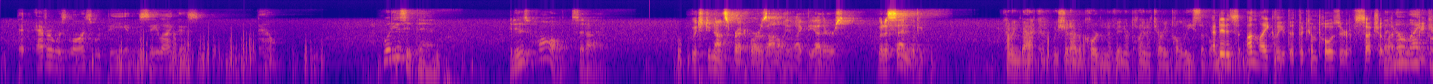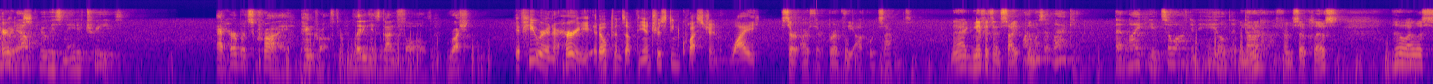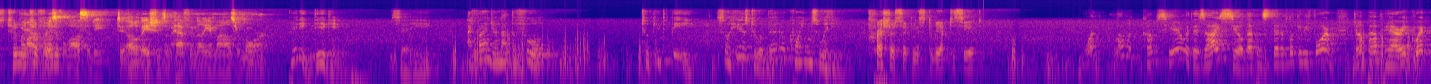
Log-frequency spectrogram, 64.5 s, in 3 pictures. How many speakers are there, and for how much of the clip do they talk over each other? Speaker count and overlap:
seven, about 5%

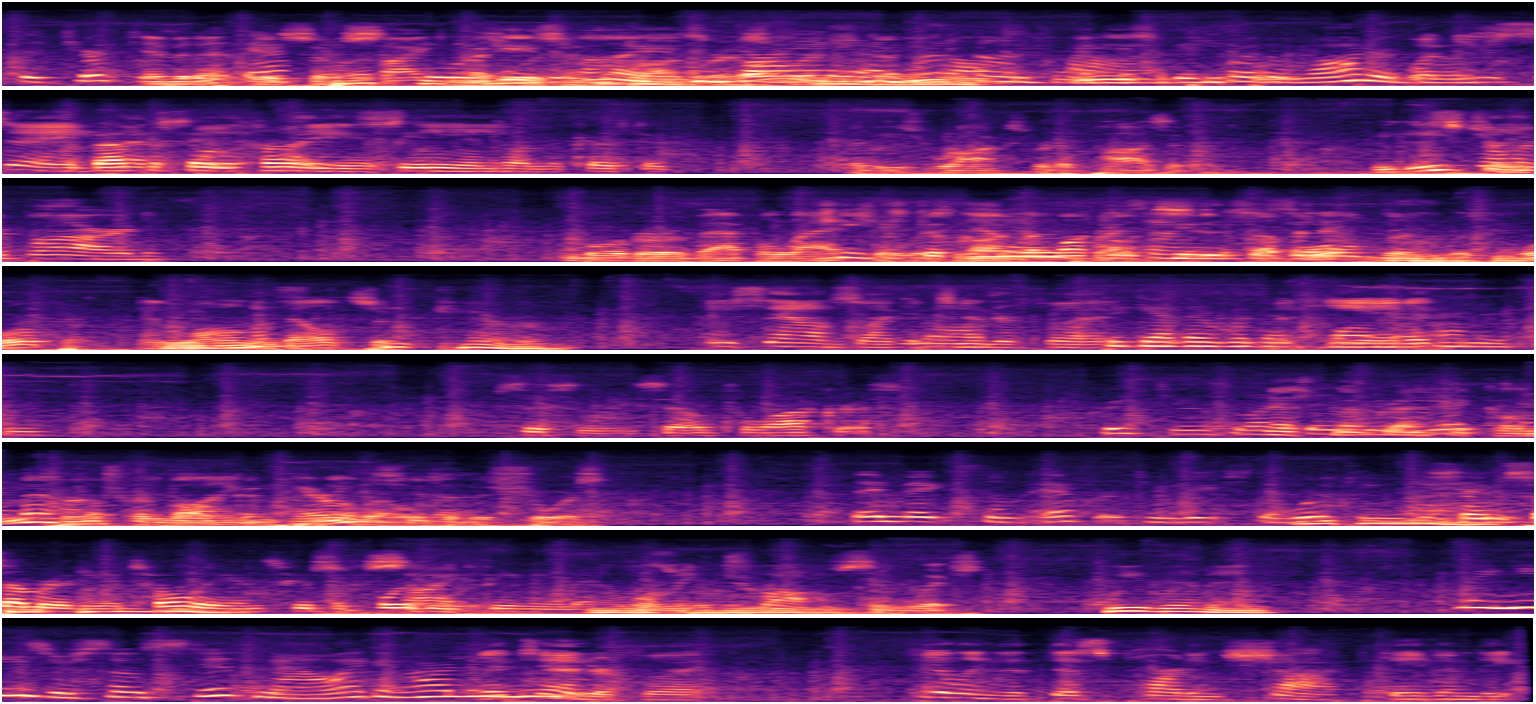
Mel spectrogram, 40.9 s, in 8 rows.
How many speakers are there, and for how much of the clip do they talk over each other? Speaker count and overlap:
eight, about 48%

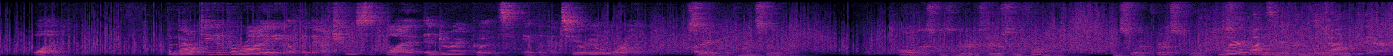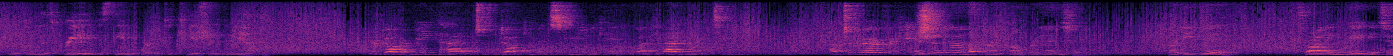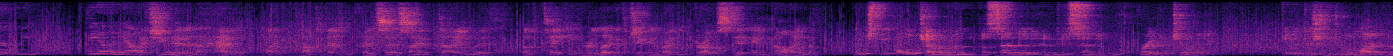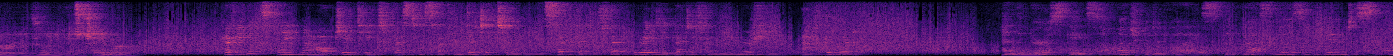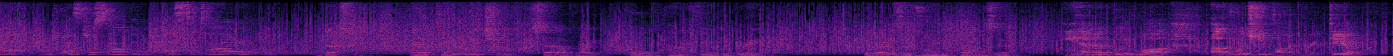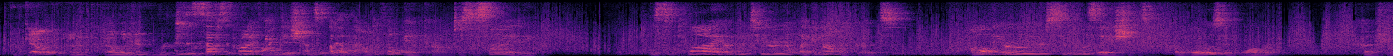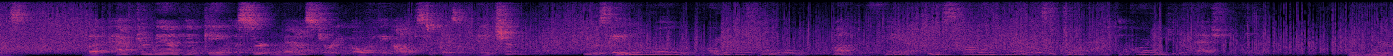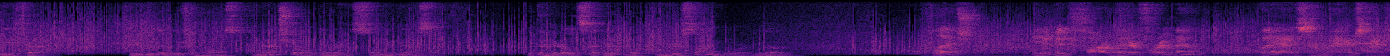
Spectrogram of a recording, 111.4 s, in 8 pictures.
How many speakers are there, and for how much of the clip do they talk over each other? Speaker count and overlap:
nine, about 5%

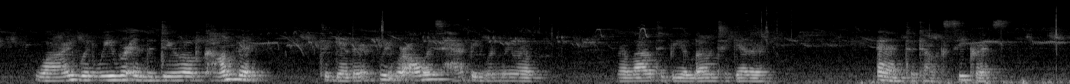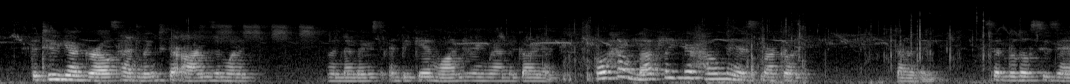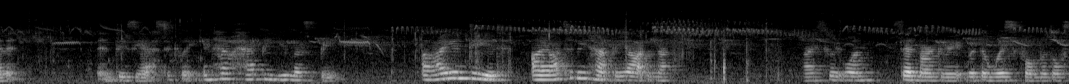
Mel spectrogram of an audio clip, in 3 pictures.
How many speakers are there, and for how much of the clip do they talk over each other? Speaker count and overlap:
one, no overlap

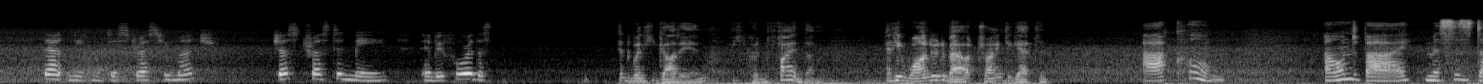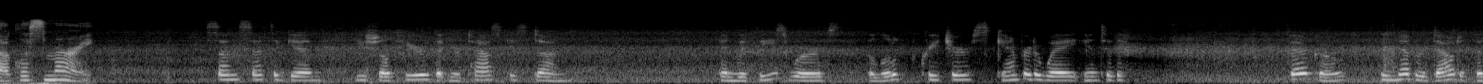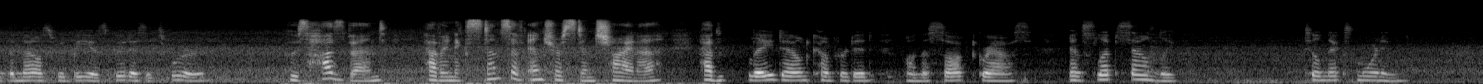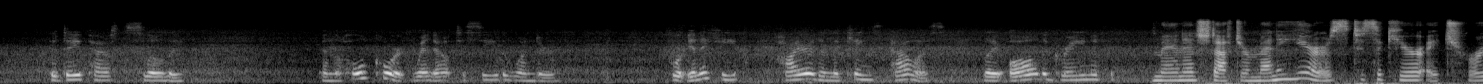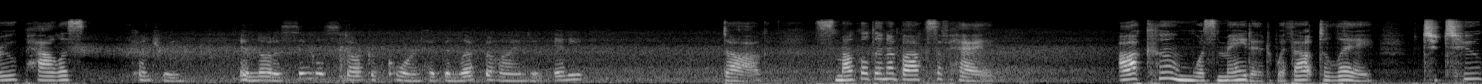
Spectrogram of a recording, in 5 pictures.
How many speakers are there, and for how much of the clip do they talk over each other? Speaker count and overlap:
three, no overlap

